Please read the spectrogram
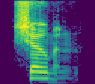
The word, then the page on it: showman: British English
